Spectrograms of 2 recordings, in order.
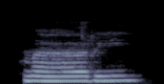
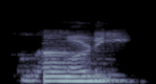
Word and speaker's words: Mani: Pronounce Mani sound again. Mari. Not Ri. Ana. Mani. Mani. Mari. You are pronouncing Ra sound. Ra is not there.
